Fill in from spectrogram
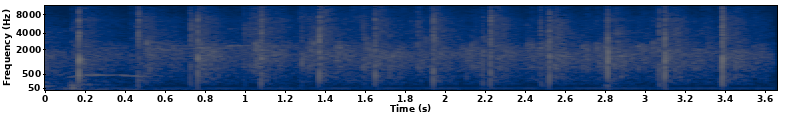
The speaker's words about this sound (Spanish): Un aplauso.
